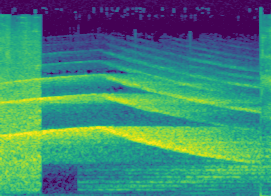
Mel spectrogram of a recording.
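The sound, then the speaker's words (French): An ambulance siren wails loudly, one long tone that swells slightly and then slowly glides downward, following a short burst of rushing noise at the start. “elle est tombée dans les pommes. Appelez une ambulance”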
